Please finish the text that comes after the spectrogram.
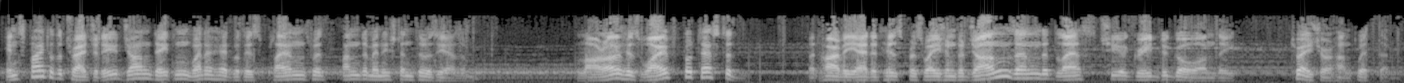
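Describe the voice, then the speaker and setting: A man narrating a scripted 1940s radio horror tale in a formal, measured storytelling manner. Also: mid-range voice, expressive, faint music behind, lightly acted, poor audio.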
